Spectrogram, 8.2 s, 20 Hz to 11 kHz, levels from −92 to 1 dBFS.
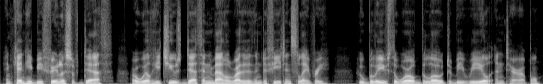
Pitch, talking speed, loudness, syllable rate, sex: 100 Hz, 215 wpm, -19 LUFS, 5.6 syllables/s, male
